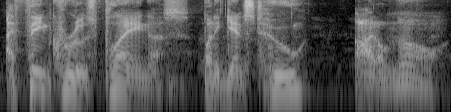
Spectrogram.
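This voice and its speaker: Game lead: tough stoic racer, low register, clipped deadpan delivery, fearless. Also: male voice, unhurried, creaky, exaggerated voice. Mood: suspicious. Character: tough, terse, fearless young male racer hero. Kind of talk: game cutscene acting.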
